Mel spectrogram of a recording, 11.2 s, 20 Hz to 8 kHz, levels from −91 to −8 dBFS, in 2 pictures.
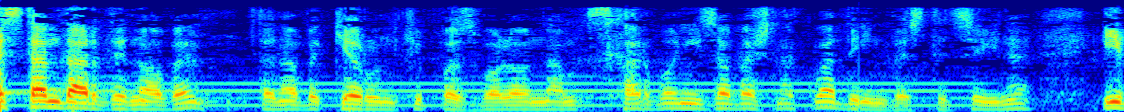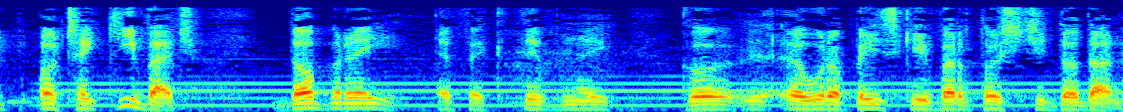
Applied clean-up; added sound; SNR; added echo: none; Wind instrument, woodwind instrument; 17 dB; none.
